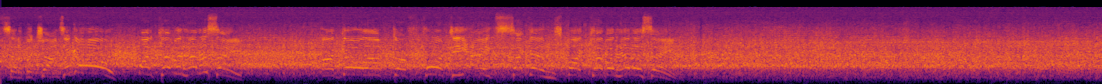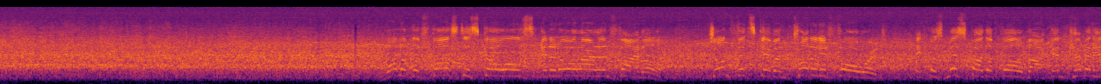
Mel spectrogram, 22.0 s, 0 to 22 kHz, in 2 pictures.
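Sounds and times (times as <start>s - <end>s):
individual shouts and voices: 0.0s - 6.8s
stadium crowd roaring and cheering: 0.0s - 22.0s.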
